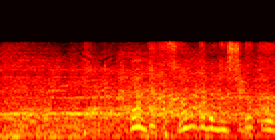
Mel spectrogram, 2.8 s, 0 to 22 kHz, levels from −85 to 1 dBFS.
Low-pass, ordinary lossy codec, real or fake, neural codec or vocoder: 7.2 kHz; none; fake; codec, 16 kHz in and 24 kHz out, 1.1 kbps, FireRedTTS-2 codec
